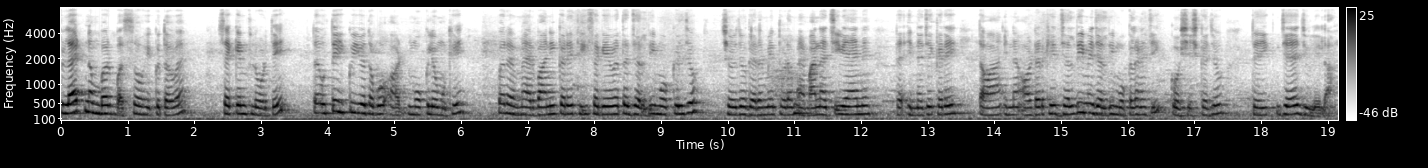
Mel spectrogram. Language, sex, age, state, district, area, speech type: Sindhi, female, 45-60, Maharashtra, Mumbai Suburban, urban, spontaneous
